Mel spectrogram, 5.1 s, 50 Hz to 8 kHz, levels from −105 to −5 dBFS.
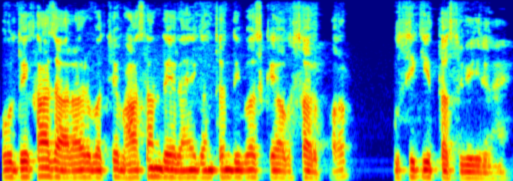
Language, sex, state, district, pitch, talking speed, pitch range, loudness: Hindi, male, Bihar, Samastipur, 115 Hz, 235 wpm, 110-120 Hz, -18 LUFS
